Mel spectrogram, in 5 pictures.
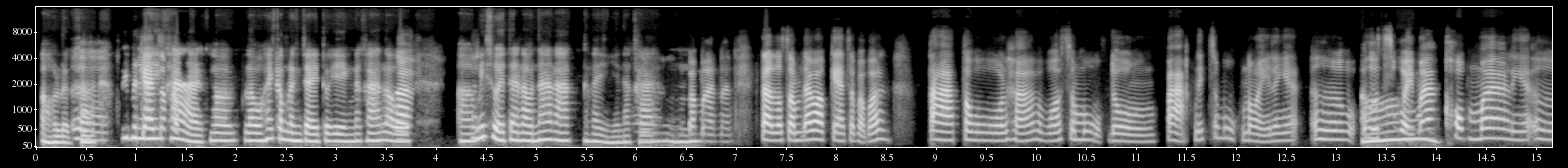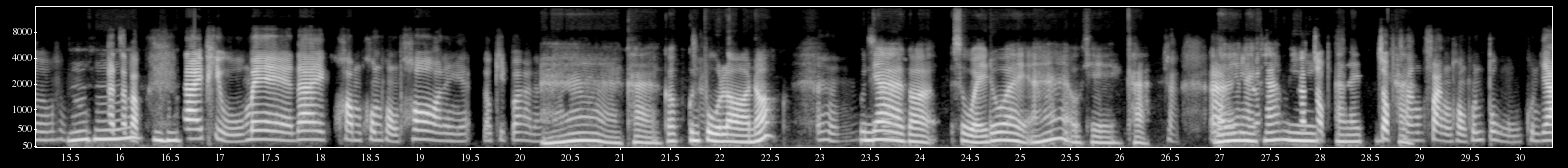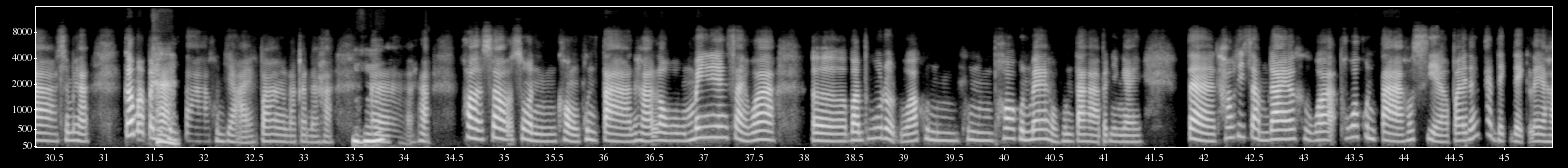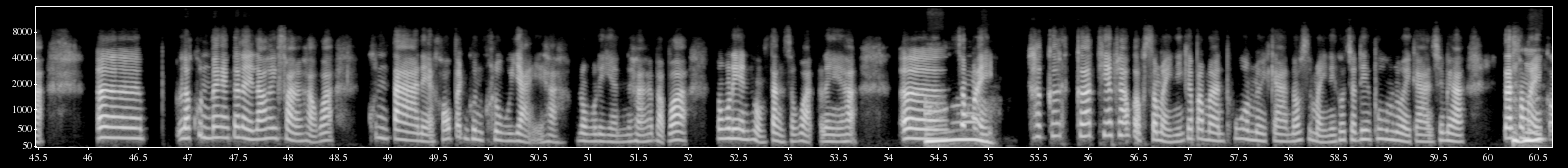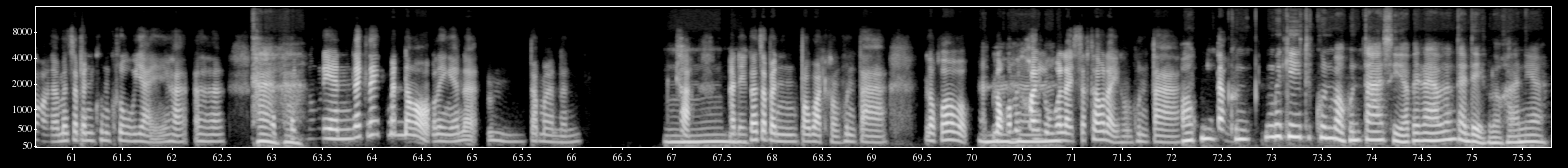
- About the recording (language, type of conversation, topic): Thai, podcast, เรื่องเล่าจากปู่ย่าตายายที่คุณยังจำได้มีเรื่องอะไรบ้าง?
- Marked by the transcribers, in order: tapping; other background noise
